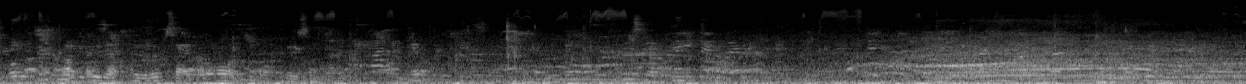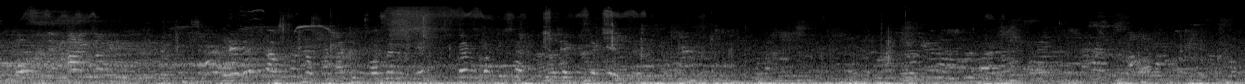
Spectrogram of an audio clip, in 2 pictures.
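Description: Men and women talk quietly in the distance outdoors.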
